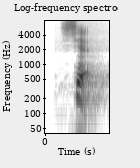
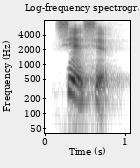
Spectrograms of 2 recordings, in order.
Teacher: and the second syllable is the neutral tone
